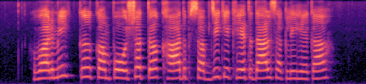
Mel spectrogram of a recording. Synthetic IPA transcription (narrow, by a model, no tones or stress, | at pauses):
ʋəɾmikkəmpoːʃət̪kʰaːd̪səb̚d͡ʒikekʰeːt̪d̪aːlsəkliɦɛkaː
